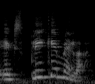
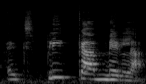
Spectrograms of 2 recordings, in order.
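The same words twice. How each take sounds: First: Explíquemela with a clear e in que, pitched a bit up; Explíquemela spoken as que-me-la; formal command Explíquemela. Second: Explícamela with a clear a in ca, slower; Explícamela spoken as ca-me-la, deliberate; corrected to Explícamela. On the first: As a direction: say Explíquemela, the usted form, with e after qu. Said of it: "So they're gonna say". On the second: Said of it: "I'm sorry". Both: Shown as a demonstration.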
